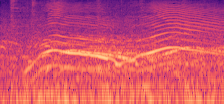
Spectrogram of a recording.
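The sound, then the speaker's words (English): A lively street crowd at a parade in Chinatown roars steadily, with a single high cry rising and falling above the din before the hubbub carries on at full volume. “The trolley travels alongside the lively parade in Chinatown.”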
